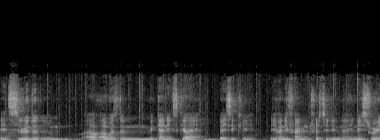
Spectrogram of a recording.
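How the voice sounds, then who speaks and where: Speaking at a fairly quick pace with a French accent, a man at medium pitch keeps a fairly even intonation over noticeable background noise. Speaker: board game designer. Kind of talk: interview answer. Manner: hesitant, many fillers.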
